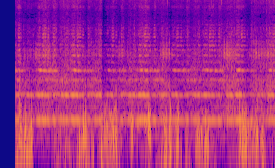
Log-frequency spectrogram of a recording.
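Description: Bicycle riding over asphalt, heard from a handlebar-mounted camera: a steady pitched hum from the moving bike runs throughout, over low, uneven rumbling from wind buffeting the microphone. The sound cuts in suddenly just after the start.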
